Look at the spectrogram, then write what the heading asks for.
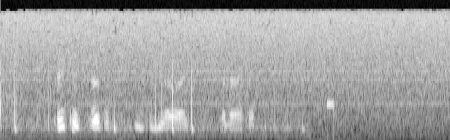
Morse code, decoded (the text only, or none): none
